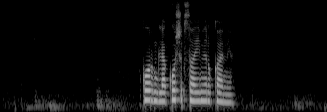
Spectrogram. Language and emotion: Russian, neutral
